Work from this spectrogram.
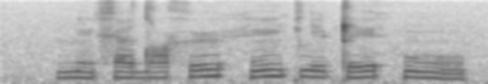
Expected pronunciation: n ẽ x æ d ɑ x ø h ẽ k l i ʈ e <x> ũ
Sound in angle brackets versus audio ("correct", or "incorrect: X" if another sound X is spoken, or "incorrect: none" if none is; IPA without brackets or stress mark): incorrect: h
